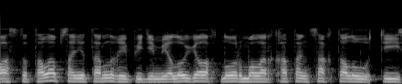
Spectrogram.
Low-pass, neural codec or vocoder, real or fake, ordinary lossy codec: 5.4 kHz; none; real; none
